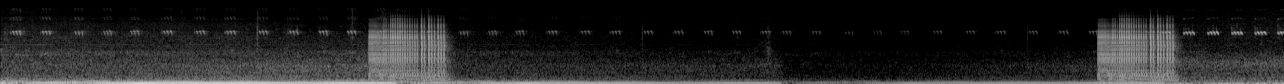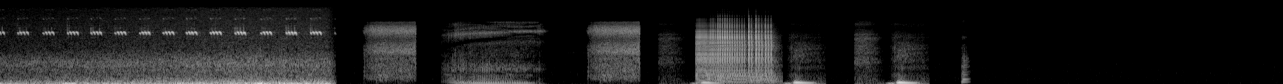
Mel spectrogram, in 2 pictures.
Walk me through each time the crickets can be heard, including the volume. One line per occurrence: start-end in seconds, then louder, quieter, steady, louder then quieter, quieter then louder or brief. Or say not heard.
0.0-16.2 quieter then louder.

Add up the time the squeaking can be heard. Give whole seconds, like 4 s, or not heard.
3 s.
